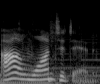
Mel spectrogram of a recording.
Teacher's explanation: it can sound like ed making an extra syllable like in wanted or needed.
